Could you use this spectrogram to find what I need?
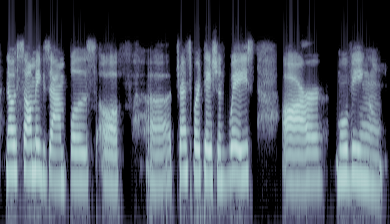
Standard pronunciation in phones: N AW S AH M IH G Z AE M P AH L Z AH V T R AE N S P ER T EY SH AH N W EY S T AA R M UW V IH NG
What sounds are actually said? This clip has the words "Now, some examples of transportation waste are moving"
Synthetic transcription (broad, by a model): N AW S AH M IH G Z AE M P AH L S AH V T R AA N S P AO T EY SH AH N W EY S T AA R M UW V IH NG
